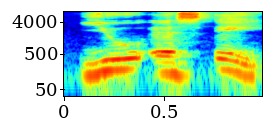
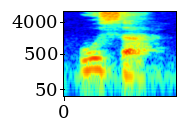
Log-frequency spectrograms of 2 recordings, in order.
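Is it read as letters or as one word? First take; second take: letters; one word. First: Each letter is said separately. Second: The letters are blended into one word. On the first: The speaker calls it right. "Babasahin mo siya through initialism" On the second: The speaker calls it wrong. "Hindi mo siya babasahin tulad ng acronym"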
